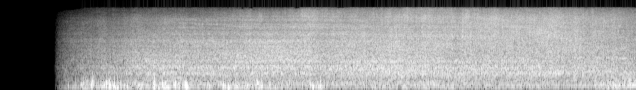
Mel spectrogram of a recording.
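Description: Steady outdoor rushing noise with an uneven low rumble under it, fading in about half a second in.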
